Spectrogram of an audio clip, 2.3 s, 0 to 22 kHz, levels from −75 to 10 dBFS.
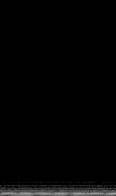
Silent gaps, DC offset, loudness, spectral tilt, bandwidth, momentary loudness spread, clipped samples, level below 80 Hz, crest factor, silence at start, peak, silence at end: none; under 0.1%; -29 LUFS; -11.5 dB/octave; 1.7 kHz; 3 LU; under 0.1%; -68 dBFS; 12 dB; 0 s; -16 dBFS; 0 s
